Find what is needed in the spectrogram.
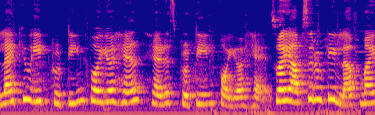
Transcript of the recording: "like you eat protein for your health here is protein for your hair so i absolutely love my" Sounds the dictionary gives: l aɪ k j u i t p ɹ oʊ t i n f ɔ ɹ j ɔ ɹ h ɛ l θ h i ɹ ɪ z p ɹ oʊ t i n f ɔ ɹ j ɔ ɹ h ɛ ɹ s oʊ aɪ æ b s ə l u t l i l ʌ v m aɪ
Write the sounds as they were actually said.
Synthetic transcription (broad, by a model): l aɪ k j u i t p ɹ oʊ t i n f ɔ ɹ j ɔ ɹ h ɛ l t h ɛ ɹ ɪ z p ɹ oʊ t i n f ɔ ɹ j ɔ ɹ h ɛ l s oʊ aɪ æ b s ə l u t l i l ʌ v m aɪ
